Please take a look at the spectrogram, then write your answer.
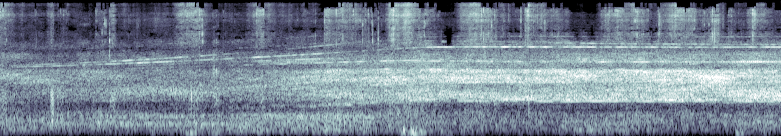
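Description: A fixed-wing airplane at a small local airport hums in the distance, its engine drone slowly growing louder and steadier over several seconds, with no talk.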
